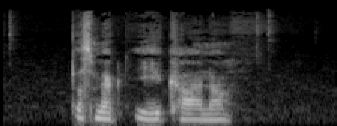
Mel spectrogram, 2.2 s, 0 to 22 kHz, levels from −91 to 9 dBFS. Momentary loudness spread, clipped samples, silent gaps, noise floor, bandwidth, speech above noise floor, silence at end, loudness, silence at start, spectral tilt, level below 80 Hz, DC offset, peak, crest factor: 17 LU; under 0.1%; none; -55 dBFS; 16.5 kHz; 31 dB; 0.7 s; -24 LUFS; 0.5 s; -3.5 dB/octave; -62 dBFS; under 0.1%; -4 dBFS; 22 dB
